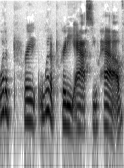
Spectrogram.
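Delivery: ordinary delivery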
